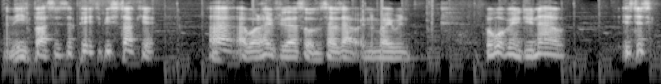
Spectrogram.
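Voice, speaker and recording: A man with a croaky, slightly sore-throated voice, chatting casually as he plays and comments on a bus management game. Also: on the low side, fast. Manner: chatty, mildly exasperated at stuck buses. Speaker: gaming channel host. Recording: dull lo-fi audio with faint music.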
